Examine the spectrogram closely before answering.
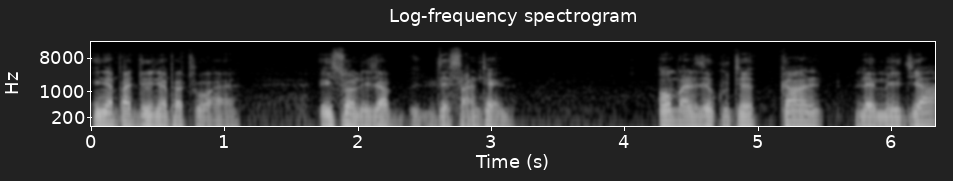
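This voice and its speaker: Recorded very cleanly over a silent background, a man speaks at a moderate pace and medium pitch with ordinary pitch variation, leaving long, frequent pauses. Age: 60s. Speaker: singer. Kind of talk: interview. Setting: studio.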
